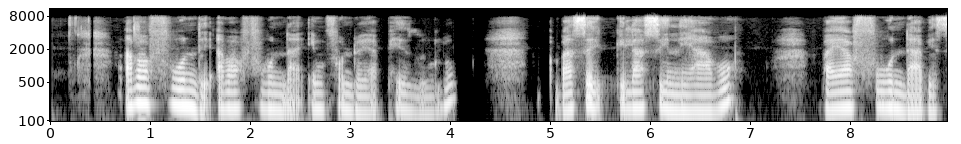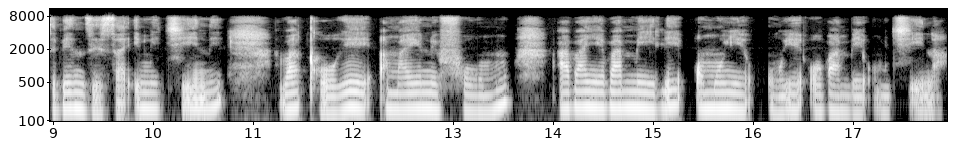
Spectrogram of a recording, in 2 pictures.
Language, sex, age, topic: North Ndebele, male, 25-35, education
